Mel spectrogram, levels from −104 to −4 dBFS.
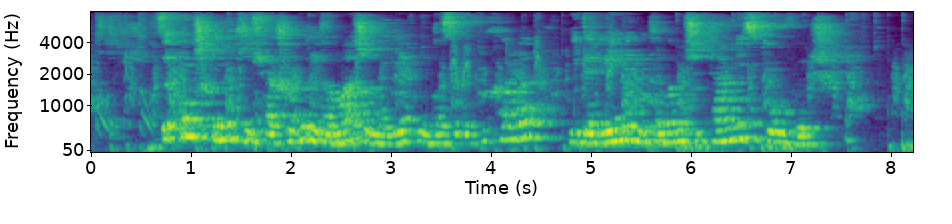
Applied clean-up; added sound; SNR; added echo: classical method WPE with log-MMSE.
